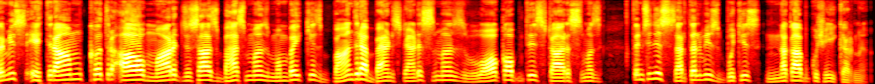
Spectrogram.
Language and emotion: Kashmiri, neutral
